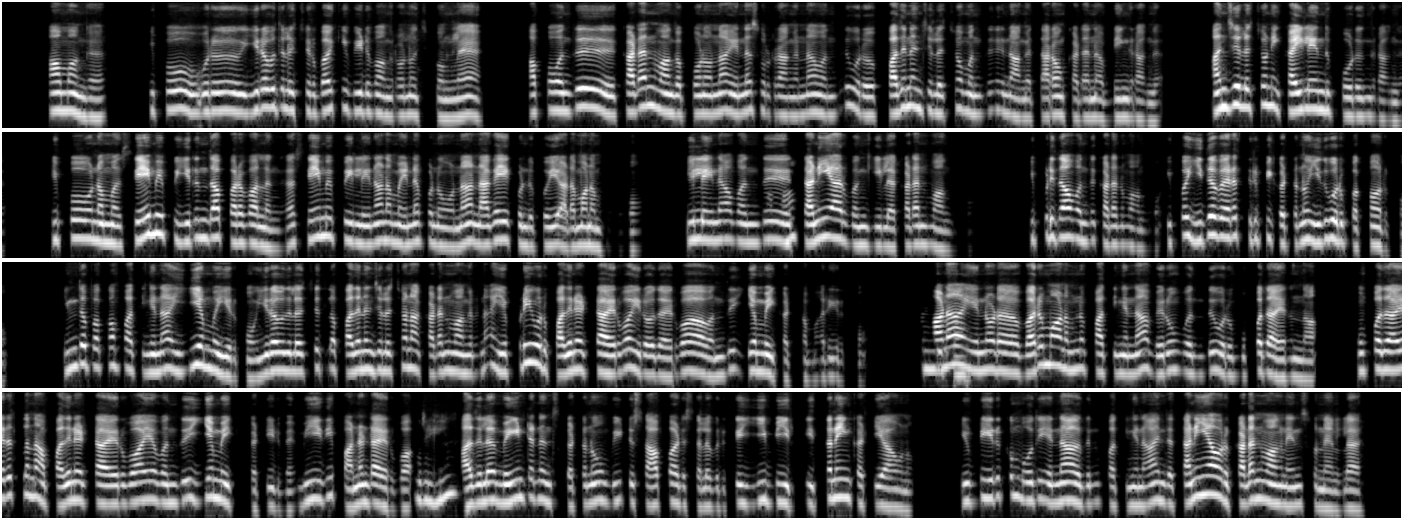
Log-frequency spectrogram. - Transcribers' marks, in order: unintelligible speech; "கட்டியாகணும்" said as "கட்டியாவணும்"
- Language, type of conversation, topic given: Tamil, podcast, வீட்டை வாங்குவது ஒரு நல்ல முதலீடா என்பதை நீங்கள் எப்படித் தீர்மானிப்பீர்கள்?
